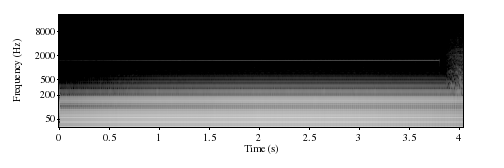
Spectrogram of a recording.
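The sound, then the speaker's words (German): A steady electronic hum from the electronics of a cash machine by the passage to an underground car park, picked up through headphones as a man withdraws money with a card and the machine retrieves bank data from its network; a deep low drone, layered harmonic tones and a thin high whine hold for about four seconds before a brief burst of noise. “Eine Frau mit Kopfhörern belauscht den Vorgang, die Elektronik des Automaten, der die Bankdaten des Nutzers aus seinem Netz abruft.”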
